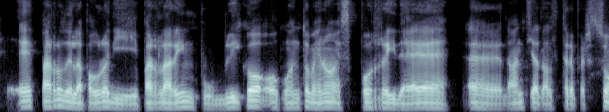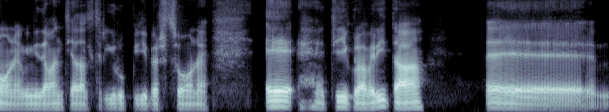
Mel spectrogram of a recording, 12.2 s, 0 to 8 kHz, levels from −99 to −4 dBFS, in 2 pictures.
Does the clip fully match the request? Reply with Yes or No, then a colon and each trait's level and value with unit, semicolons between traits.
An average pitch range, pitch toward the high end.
No: average, 3.5 semitones; very low, 85 Hz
